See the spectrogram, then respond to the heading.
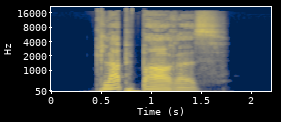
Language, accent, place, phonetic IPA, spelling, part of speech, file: German, Germany, Berlin, [ˈklapbaːʁəs], klappbares, adjective, De-klappbares.ogg
- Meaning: strong/mixed nominative/accusative neuter singular of klappbar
